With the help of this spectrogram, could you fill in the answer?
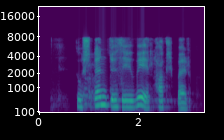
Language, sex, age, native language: Icelandic, male, 30-39, Icelandic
